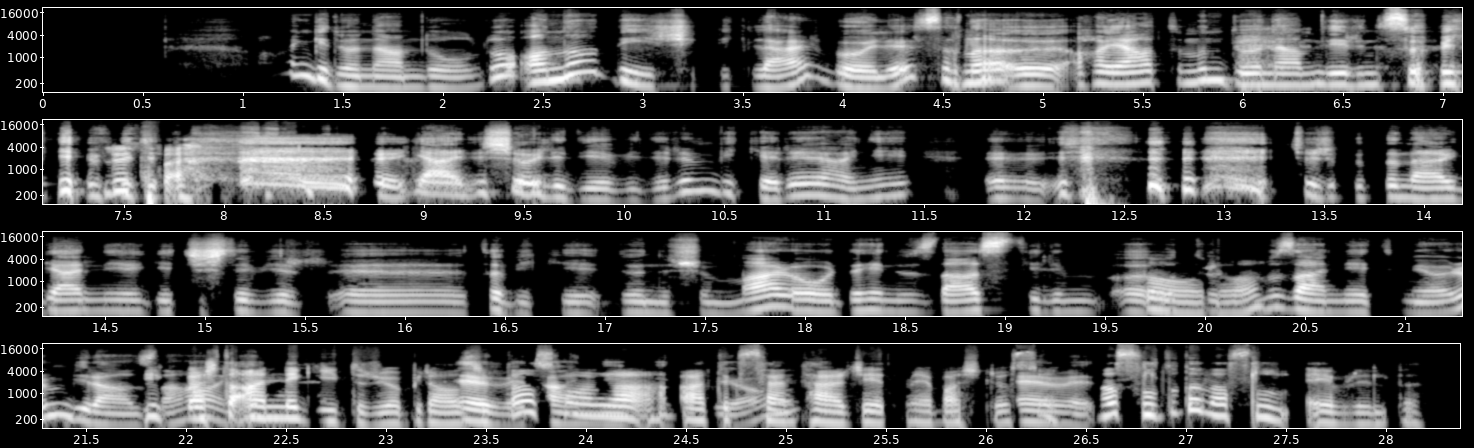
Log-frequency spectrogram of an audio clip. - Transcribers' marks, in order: chuckle; laughing while speaking: "Lütfen"; laughing while speaking: "söyleyebilirim"; chuckle
- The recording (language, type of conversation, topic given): Turkish, podcast, Stil değişimine en çok ne neden oldu, sence?
- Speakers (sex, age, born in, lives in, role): female, 30-34, Turkey, Germany, host; female, 50-54, Turkey, Italy, guest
